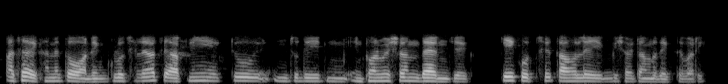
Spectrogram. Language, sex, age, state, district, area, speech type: Bengali, male, 45-60, West Bengal, South 24 Parganas, rural, conversation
